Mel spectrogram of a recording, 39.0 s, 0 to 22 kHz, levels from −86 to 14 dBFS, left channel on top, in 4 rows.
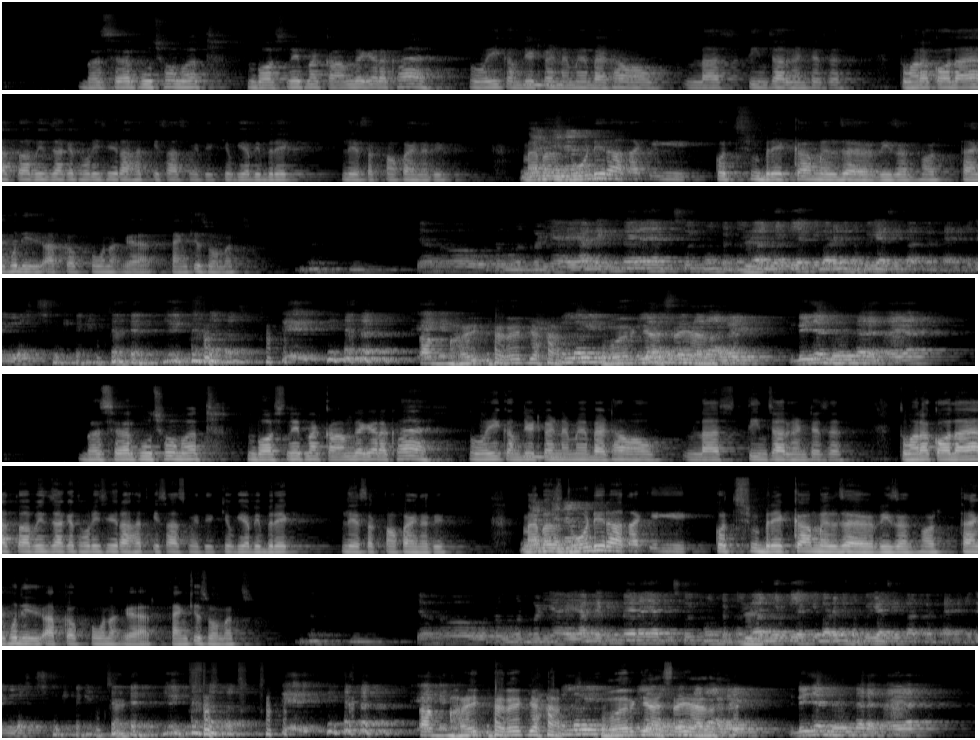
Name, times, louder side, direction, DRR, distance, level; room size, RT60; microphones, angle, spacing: voice 1, 0.8-2.2 2.5-4.3 4.7-6.6 6.8-7.2 7.5-8.4 9.0-12.6 13.2-14.2 15.0-16.7 16.9-21.8 26.9-27.1 30.2-30.5 31.3-31.4 33.5-34.9 35.3-36.7 38.2-38.3, right 5 dB, 90° right, 15 dB, 0.5 m, -27 dB
voice 2, 5.2-5.5 14.9-15.7 22.5-23.2 23.7-31.6 32.1-34.0 34.8-36.8 37.2-38.4, right 1 dB, 35° right, -2 dB, 1.9 m, -29 dB
19.5 x 13.0 x 2.8 m, 0.88 s
head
